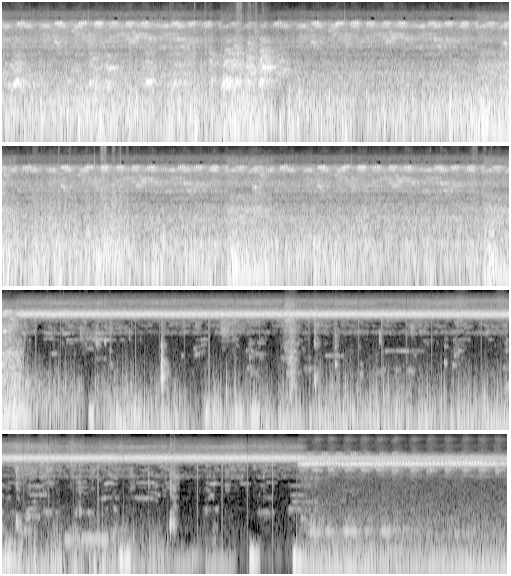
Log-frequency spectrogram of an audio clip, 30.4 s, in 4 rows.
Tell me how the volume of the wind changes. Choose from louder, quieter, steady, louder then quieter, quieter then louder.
quieter.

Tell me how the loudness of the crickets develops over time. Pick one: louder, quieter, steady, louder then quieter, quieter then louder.
steady.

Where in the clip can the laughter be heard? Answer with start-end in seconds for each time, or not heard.
not heard.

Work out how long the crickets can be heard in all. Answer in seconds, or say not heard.
30 s.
